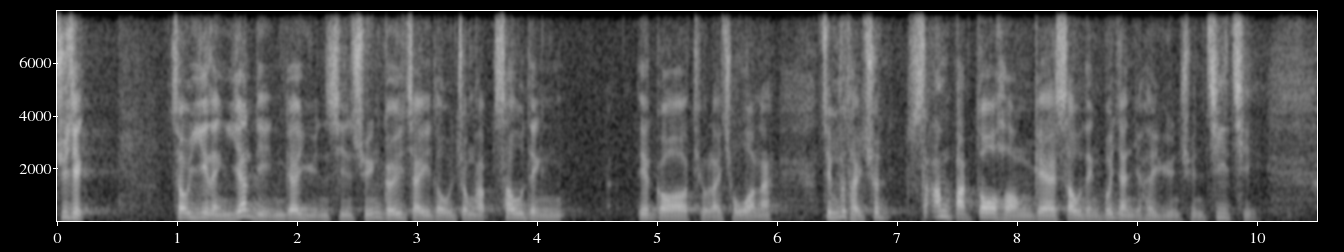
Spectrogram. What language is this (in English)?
Cantonese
